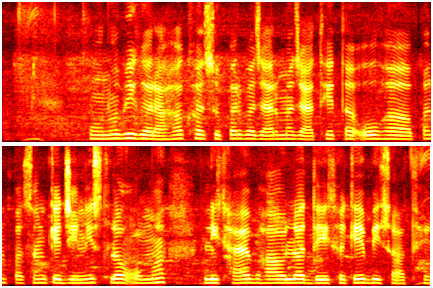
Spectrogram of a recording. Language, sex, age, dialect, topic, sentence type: Chhattisgarhi, female, 18-24, Western/Budati/Khatahi, agriculture, statement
